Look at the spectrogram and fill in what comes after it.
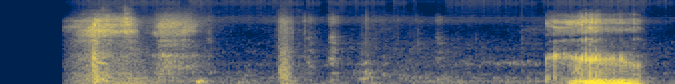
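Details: Tired person asleep: two loud, rough, snorting breath sounds with a rattly low vibration, separated by quieter breathing; snoring.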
